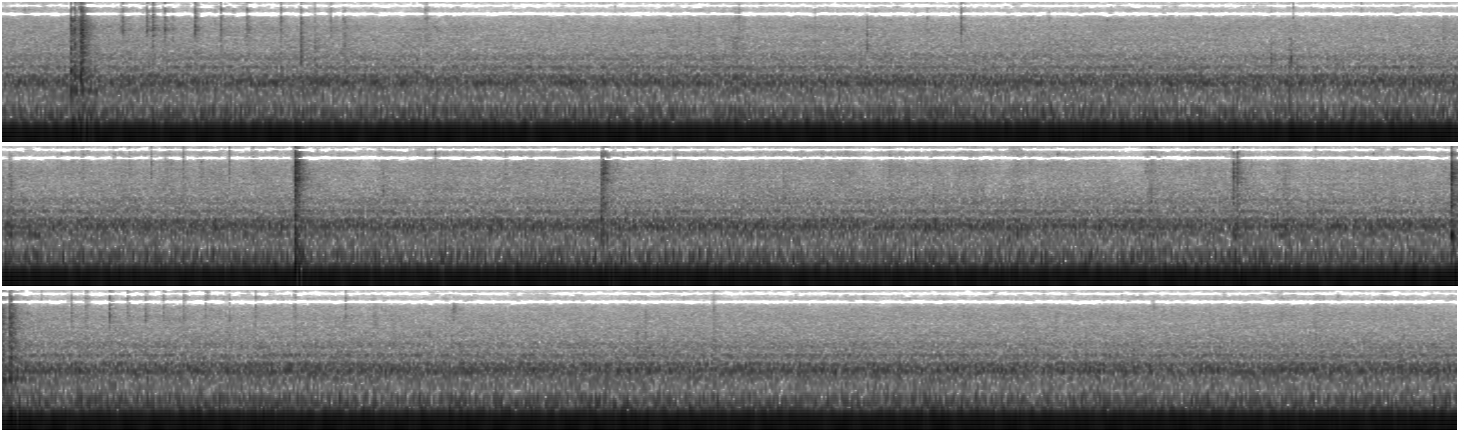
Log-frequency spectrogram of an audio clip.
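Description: A steady low machine hum runs throughout at an even level, with a slow throb beneath it. Three brief sharp clicks stand out: about half a second in, about thirteen seconds in, and about twenty-two seconds in.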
